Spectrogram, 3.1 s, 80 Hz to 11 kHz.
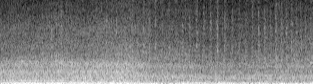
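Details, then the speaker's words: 1999 Ford F350 7.3L PowerStroke diesel while driving: faint steady power steering pump whine over the diesel rumble and road noise, steering hard to turn; owner suspects low fluid from a hydraulic leak. "the power steering is a little hard to turn there and I hear power steering whining"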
